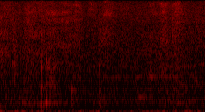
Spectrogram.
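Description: Chalk or marker scratching steadily across a classroom board as a physics solution is written out, a faint continuous scraping with small rhythmic strokes.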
